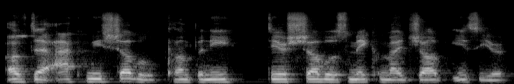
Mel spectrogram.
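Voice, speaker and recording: A man playing a shady, deadpan fellow giving a stiff testimonial in comic old-time radio style. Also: medium pitch, slow, natural voice.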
